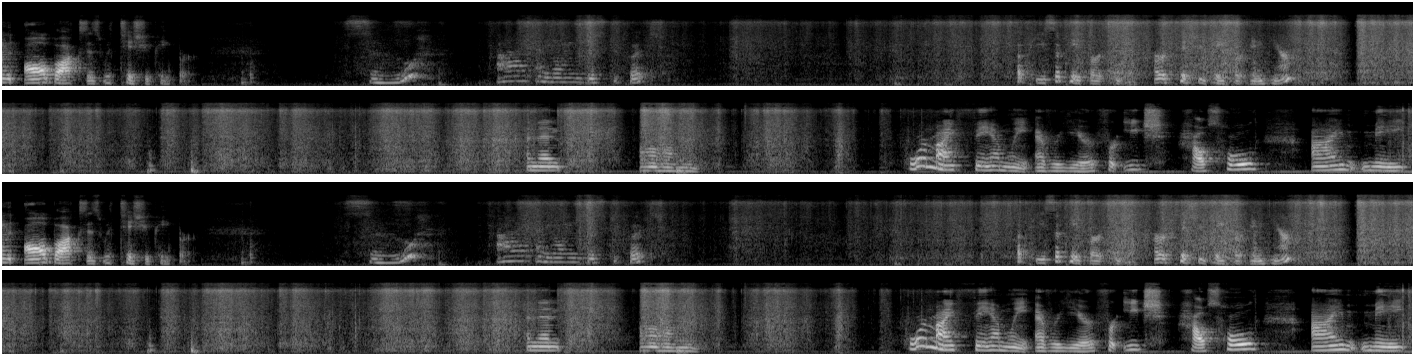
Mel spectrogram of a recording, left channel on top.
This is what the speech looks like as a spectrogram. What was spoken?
all boxes with tissue paper. So I am going just to put a piece of paper or tissue paper in here. And then for my family every year, for each household, I make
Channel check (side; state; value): both; normal; correlation 0.40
